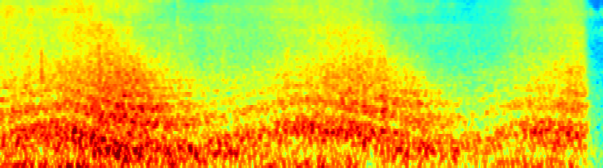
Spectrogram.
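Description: Steady, low rushing rumble from an end-screen animation's sound effect, without any melody. It drops away just before the end.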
